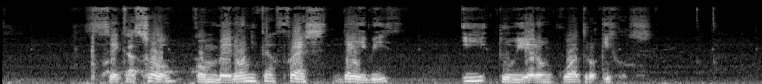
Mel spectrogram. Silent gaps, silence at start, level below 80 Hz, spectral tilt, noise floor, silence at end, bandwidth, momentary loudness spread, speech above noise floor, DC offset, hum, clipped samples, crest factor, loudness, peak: none; 0.05 s; -36 dBFS; -5.5 dB/octave; -39 dBFS; 0.95 s; 16.5 kHz; 13 LU; 29 dB; under 0.1%; none; under 0.1%; 12 dB; -11 LUFS; 0 dBFS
